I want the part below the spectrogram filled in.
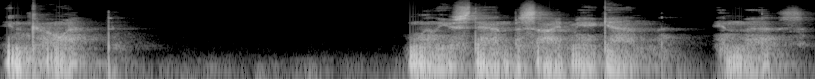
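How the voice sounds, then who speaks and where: A man playing an ancient, grave demon in a dramatic audio roleplay, speaking in a breathy half-whisper with halting, formal, solemn diction. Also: reverberant, natural voice. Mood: solemn, pleading.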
